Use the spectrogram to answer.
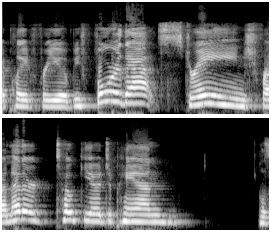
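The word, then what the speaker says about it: Straenge: This is a death death rash metal band and they're called Strange and it's spelled S T R A E N G E.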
